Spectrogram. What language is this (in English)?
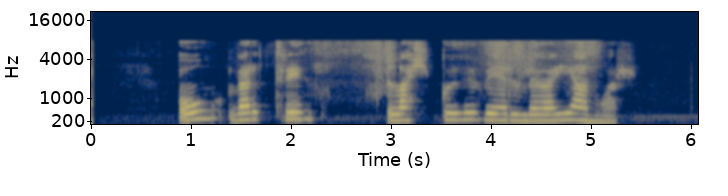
Icelandic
